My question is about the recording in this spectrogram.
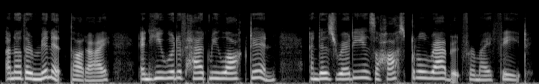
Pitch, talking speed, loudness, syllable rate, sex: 255 Hz, 245 wpm, -18 LUFS, 6.8 syllables/s, female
